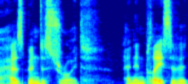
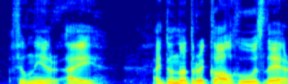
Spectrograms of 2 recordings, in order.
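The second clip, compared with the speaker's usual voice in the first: fake, played-up Russian accent; 4 semitones higher, 3 dB louder than usual. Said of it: "Do a R-, Russian accent again for me".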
